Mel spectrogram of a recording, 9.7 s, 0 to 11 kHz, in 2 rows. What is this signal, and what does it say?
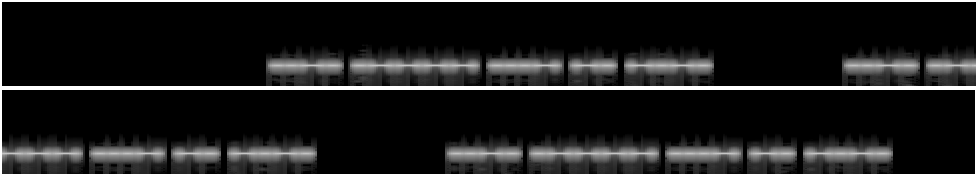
Morse code, heard as a keyed tone, about 36 wpm, 700 Hz. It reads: F1VNC F1VNC F1VNC
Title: DXCC-100 Call Signs - 5 Characters - Repeated 3x - 35wpm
